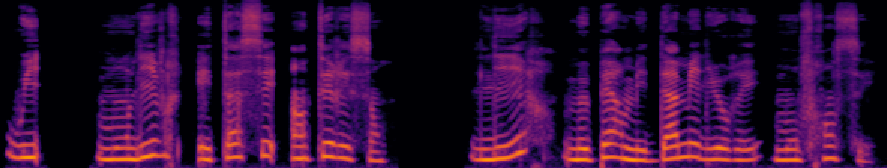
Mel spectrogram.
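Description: Actress as a calm young student in a language-lesson dialogue, slow and mellow, dry studio sound. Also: female voice, a little high, dry recording. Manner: slow, careful, clearly articulated.

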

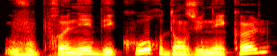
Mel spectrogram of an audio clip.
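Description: A man playing a friendly stranger in a park, asking polite questions slowly in a scripted lesson dialogue. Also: lowish voice, expressive, warm tone, no room sound, studio quality, natural voice.

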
